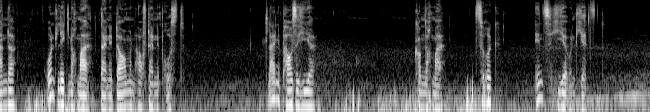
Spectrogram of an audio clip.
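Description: A man speaks calmly and slowly, close to a microphone.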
